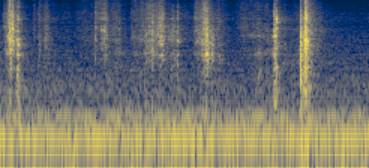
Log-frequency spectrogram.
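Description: A deck of oracle cards shuffled by hand, giving several soft, irregularly spaced card clicks.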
